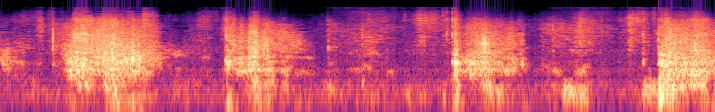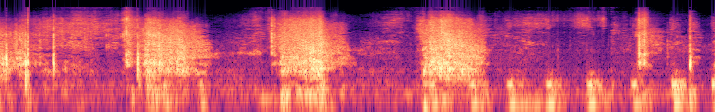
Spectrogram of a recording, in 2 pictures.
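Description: Hands scooping dry red dirt and letting it pour back into a plastic tub: a grainy rushing hiss that comes in about seven separate pours, each around a second long. Near the end come shorter, quicker pats as the fingers press into the dirt.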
